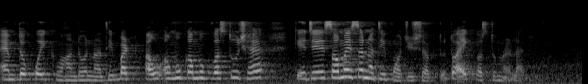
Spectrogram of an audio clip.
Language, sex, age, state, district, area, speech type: Gujarati, female, 45-60, Gujarat, Surat, urban, spontaneous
